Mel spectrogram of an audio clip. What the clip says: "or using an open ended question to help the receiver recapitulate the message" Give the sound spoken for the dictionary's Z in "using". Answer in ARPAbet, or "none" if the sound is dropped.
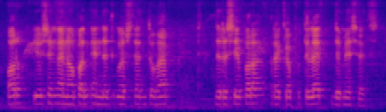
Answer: S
